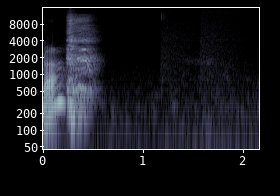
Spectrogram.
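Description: A woman clearing her throat once, briefly, right at the start.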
